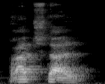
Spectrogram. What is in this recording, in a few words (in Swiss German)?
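"bretteschdel", Alsatian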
